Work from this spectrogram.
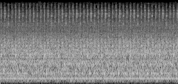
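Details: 2016 Jeep Patriot 2.0L inline-4 that had misfires and a check engine light, after a Piston Clean carbon cleaning, warmed up: steady, even idle hum with no knocks, stumbles or misses. It sounds healthy.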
